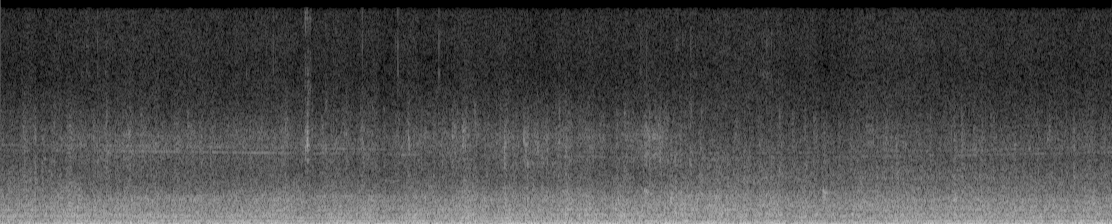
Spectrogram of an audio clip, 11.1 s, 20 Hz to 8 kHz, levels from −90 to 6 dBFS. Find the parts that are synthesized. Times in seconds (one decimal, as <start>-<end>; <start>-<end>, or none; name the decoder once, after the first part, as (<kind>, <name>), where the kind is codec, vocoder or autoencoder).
none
